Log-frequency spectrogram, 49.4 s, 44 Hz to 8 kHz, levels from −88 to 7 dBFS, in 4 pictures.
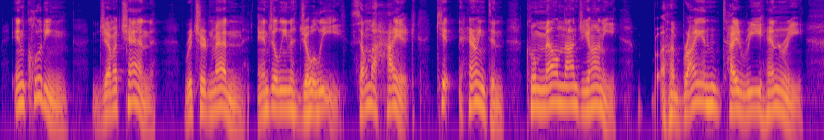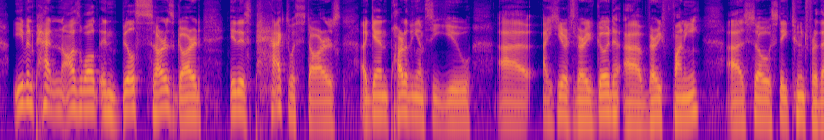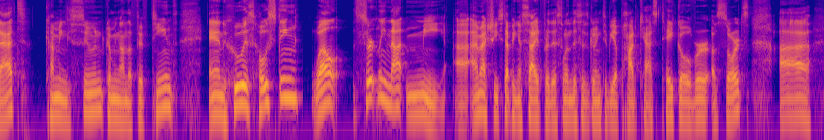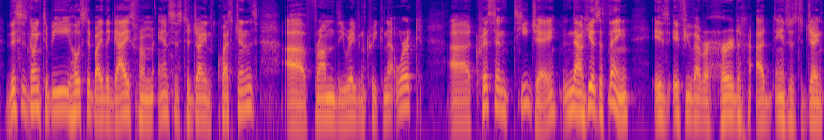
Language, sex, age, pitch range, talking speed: English, male, 30-49, 100-135 Hz, 140 wpm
